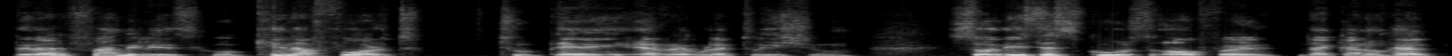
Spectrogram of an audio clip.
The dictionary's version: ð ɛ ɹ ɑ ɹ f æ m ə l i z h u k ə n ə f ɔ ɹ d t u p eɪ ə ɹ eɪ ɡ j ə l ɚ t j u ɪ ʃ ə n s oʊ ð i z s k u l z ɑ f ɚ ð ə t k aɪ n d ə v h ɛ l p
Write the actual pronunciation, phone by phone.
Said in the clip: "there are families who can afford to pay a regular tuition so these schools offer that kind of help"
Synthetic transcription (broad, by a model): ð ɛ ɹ ɑ ɹ f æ m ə l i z h u k ə n ə f ɔ ɹ d t u p eɪ ə ɹ eɪ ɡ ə l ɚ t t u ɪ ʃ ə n s oʊ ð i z s k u l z ɑ f ɚ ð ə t k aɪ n ə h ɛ l p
